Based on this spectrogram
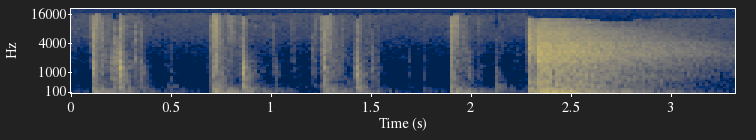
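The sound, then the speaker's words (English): Several quick, thumping steps stumble up a small staircase and lead into a loud, heavy bedroom door being slammed violently by a 16-year-old boy, its booming impact ringing out and fading over about a second. No one speaks. “Glared back at his father before stumbling up the small staircase and turning into his room where he slammed the door violently.”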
